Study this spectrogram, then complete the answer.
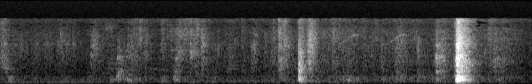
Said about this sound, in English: You care if we put this drawer right here? No, yeah, you can do whatever you want to do.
